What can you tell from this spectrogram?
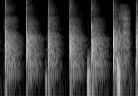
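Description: A slow, steady run of about seven sharp hand claps, evenly spaced at a moderate tempo, each crisp and bright with a quick decay, with no voices.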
